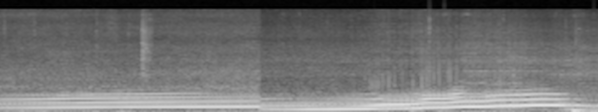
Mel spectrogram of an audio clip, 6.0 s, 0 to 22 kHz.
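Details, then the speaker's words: BMW E46 M3 straight-six with RKTunes and six-to-one exhaust: deep smooth drone climbing cleanly with revs, sounding like a single-turbo inline six from about 1,000–5,000 rpm then the signature M3 sound at high rpm; healthy, no misses. "it sounds like a single turbo inline six but then it gets back to the E46 M3 signature sound high RPMs"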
